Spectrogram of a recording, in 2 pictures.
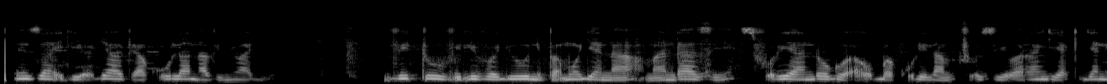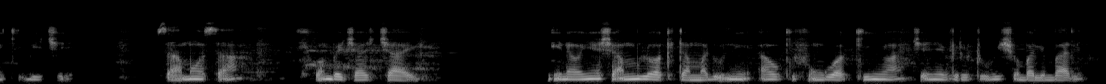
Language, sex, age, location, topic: Swahili, male, 18-24, Mombasa, agriculture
